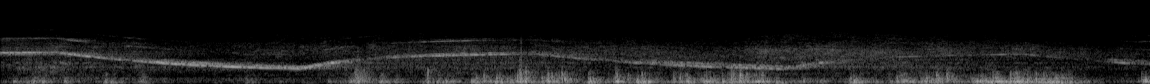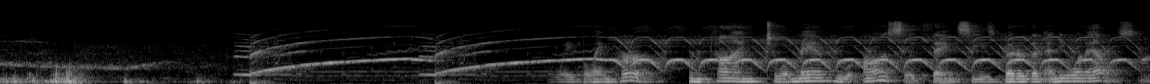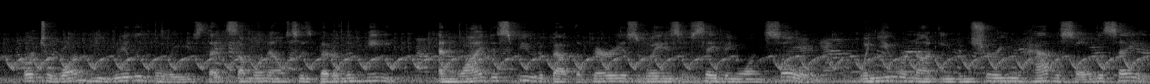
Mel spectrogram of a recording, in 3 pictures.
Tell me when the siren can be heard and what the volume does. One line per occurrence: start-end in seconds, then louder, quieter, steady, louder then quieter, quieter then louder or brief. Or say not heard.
0.0-34.4 steady.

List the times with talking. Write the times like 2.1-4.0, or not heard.
17.0-34.4.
